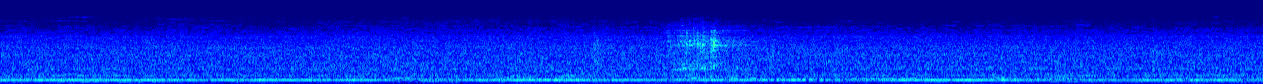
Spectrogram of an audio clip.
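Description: Steady low mechanical hum over constant background noise, with a short noisy burst about seven seconds in.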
